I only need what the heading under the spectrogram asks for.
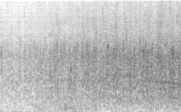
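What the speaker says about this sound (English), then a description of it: "now applauding, all on their feet" Thousands of university students at the Catholic University of Portugal give a standing ovation during a papal visit, a broad, dense wash of applause that swells steadily and fills the hall.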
